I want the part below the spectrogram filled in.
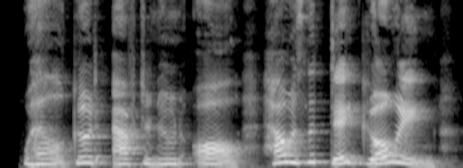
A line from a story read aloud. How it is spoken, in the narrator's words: boomed out Osei in a hearty, fake tone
